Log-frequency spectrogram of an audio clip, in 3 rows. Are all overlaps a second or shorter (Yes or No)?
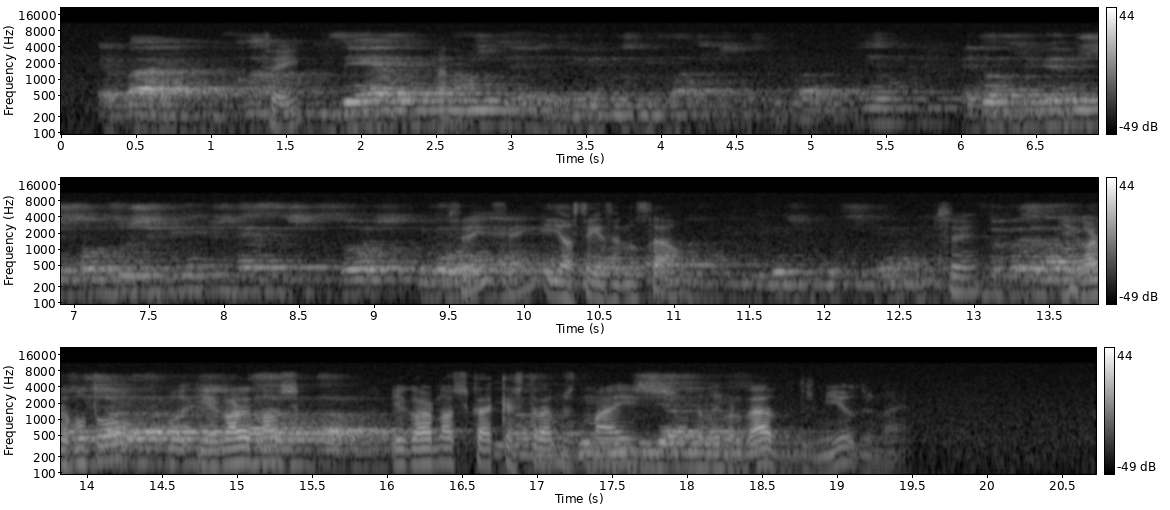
No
